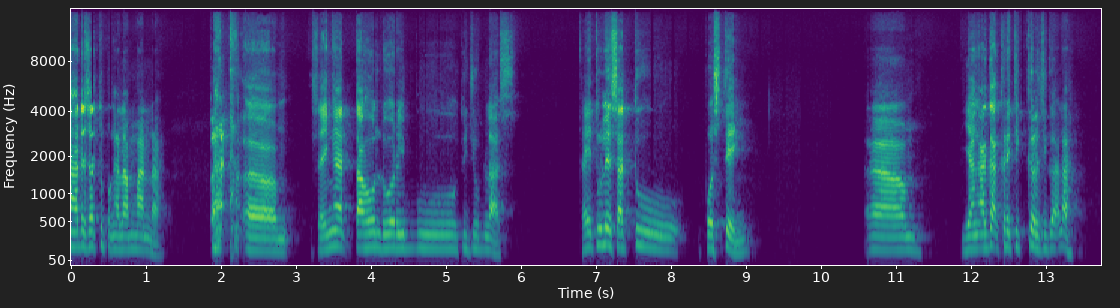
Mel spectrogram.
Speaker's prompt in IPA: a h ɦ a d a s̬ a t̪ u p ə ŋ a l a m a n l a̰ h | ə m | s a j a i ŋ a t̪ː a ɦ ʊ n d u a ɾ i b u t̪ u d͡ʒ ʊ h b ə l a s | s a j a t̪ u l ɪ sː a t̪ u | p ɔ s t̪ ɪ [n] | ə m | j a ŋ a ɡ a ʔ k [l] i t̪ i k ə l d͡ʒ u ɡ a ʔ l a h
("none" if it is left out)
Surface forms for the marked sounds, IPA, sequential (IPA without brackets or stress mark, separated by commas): ŋ, ɾ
